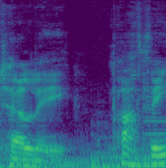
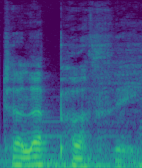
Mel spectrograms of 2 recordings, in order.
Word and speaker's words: telepathy: red there because unfortunately the way we pronounce a lot of our words in English hides the true meaning of a word with the neutral vowel. We say it quickly, telepathy, that there is pronounced as an and it often hides the true meaning. So sometimes it's good to pronounce it in the wrong way, telepathy.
